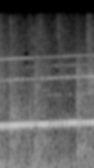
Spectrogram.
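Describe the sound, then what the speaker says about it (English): An electronic fire alarm in the Life Is Strange video game sounds a loud, steady high-pitched tone with pulsing overtones, sustained without break and alone. "Hey, do you hear that fire alarm?"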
